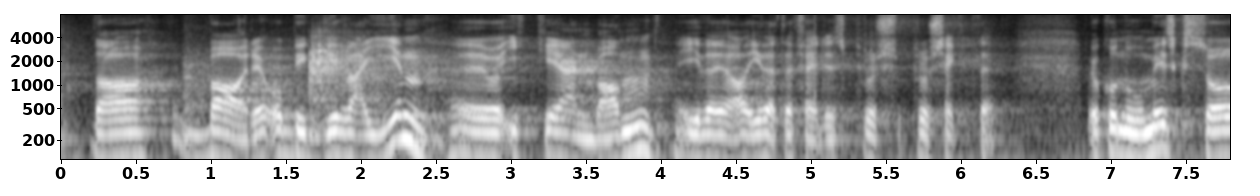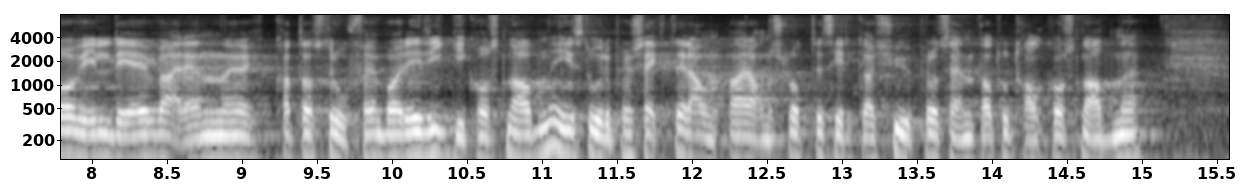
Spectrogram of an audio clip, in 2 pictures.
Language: Norwegian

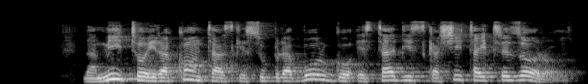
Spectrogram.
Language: Esperanto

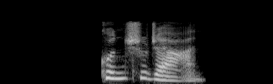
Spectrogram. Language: Arabic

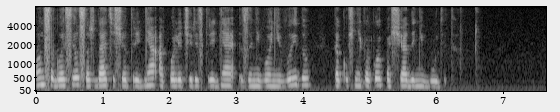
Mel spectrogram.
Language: Russian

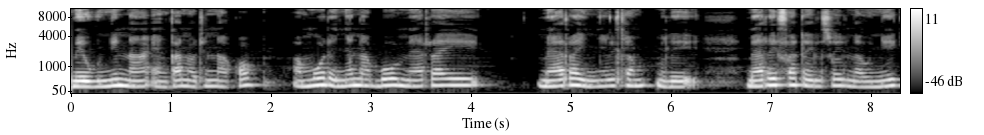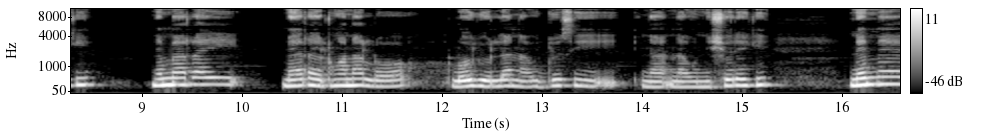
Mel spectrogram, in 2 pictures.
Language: Masai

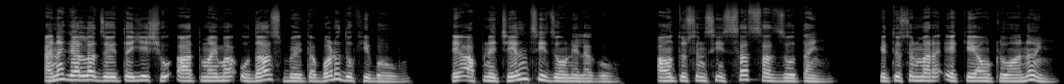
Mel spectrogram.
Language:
Bhadrawahi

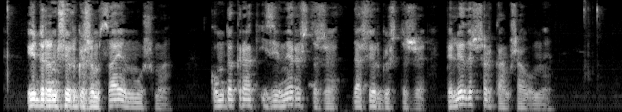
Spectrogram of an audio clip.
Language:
Mari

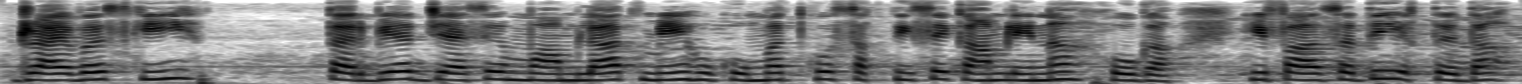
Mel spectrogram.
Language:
Urdu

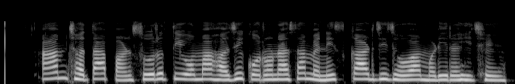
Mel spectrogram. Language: Gujarati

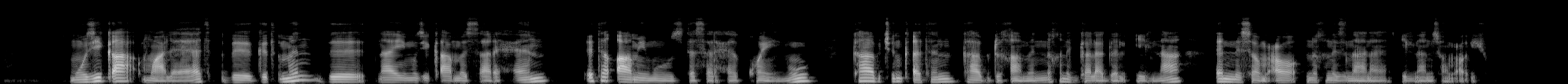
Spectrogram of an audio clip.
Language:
Tigrinya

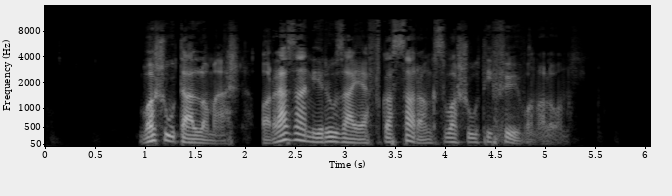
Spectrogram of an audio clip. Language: Hungarian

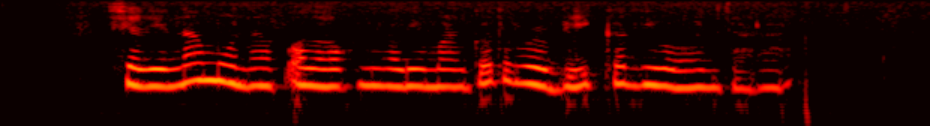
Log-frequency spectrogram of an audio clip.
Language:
Sundanese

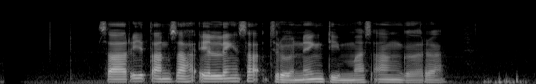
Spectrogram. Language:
Javanese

